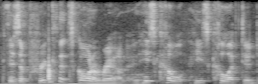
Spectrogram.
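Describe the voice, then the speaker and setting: A man speaks with an Australian accent at a moderate pace and ordinary pitch variation. Noticeable background noise and audible room echo fill the recording. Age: 30s. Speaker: podcast co-host. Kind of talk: casual chat.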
